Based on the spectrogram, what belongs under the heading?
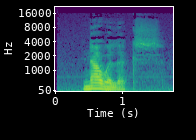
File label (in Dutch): "nauwelijks", Dutch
